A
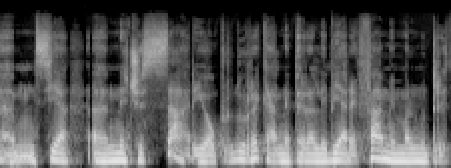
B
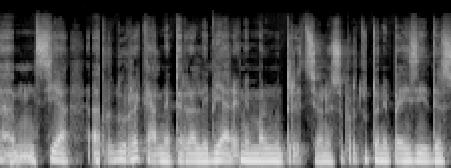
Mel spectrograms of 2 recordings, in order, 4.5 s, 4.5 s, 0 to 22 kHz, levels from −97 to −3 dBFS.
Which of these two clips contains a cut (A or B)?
B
